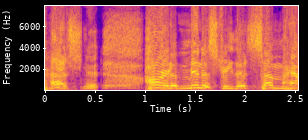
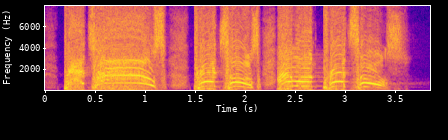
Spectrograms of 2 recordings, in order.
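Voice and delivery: put-on screaming fit, very high and unhinged; 12 semitones higher than usual. Telling a story, the speaker acts out the middle-seat passenger: retelling a man screaming. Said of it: "He starts screaming".

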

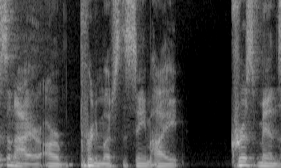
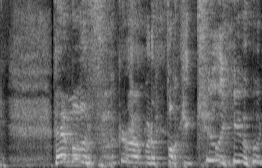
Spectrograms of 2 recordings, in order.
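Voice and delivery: put-on very high, furious shrieking scream. Retelling a friend screaming threats from his yard: imitating someone screaming threats. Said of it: "screaming at us from across this pond".

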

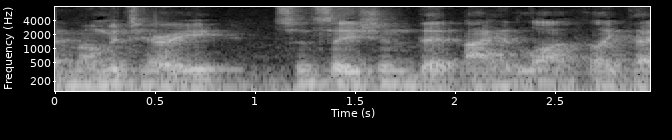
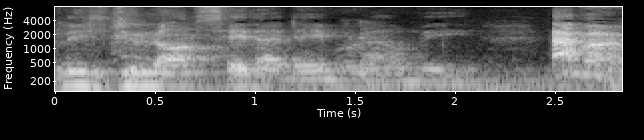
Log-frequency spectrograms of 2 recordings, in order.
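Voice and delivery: very loud, pitched-up anime-style yell; 7 semitones higher, 8 dB louder than usual. Told that Kakarot's name was mentioned, answering in the Vegeta voice. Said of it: "doing the voice of Vegeta".

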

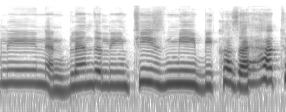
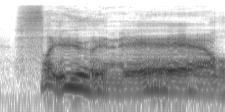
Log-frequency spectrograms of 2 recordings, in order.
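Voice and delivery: very low, slow, menacing villain voice; 4 dB louder than usual. Playing both good guy and bad guy, the narrator speaks in the bad guy voice. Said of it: "I say with the bad guy voice".

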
